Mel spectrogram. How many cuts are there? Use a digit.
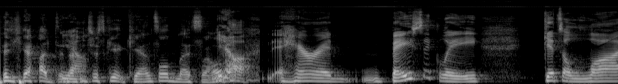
1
